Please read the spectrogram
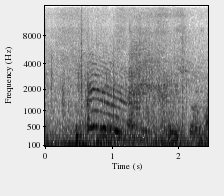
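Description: A door knocks as it is pushed open, followed by a long squeak from its hinges or closer that falls steadily in pitch as the door swings.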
